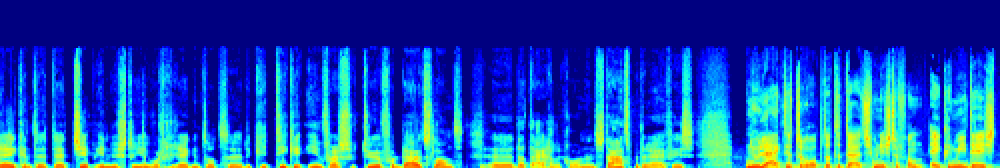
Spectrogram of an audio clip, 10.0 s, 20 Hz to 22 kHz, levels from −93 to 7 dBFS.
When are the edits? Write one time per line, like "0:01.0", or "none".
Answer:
0:01.4
0:04.8
0:07.3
